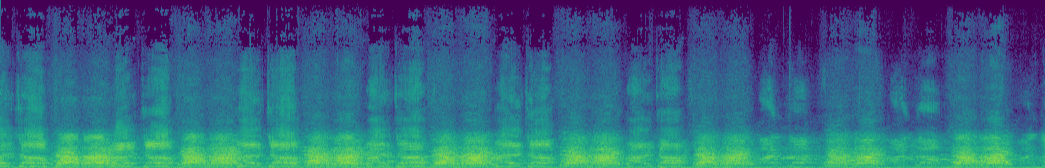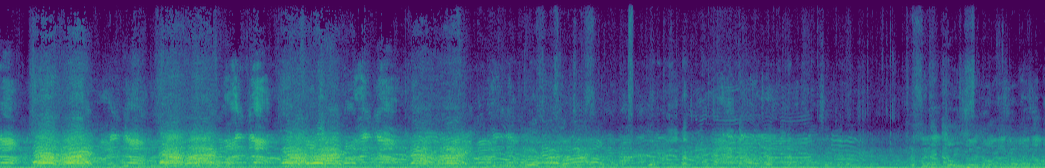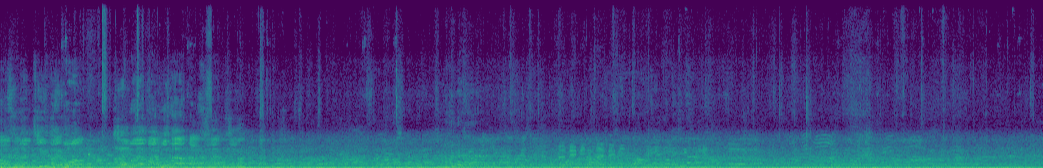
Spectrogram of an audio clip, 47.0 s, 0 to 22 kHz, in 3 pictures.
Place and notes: Zhongshan N. Rd., Taipei City - Outrageously day
government dispatched police to deal with students, Students sit-in protest, Students do not have any weapons, tools, Occupied Executive Yuan
Riot police in violent protests expelled students, All people with a strong jet of water rushed, Riot police used tear gas to attack people and students
Binaural recordings, Sony PCM D100 + Soundman OKM II
Zhōngxiào West Rd, 41號米迪卡數位有限公司, 24 March, 04:45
